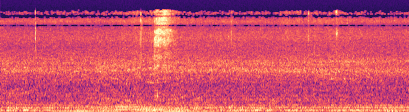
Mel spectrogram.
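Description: Steady low mechanical hum with an even background hiss, like a room fan or air conditioner running, with a brief soft hiss about three seconds in.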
